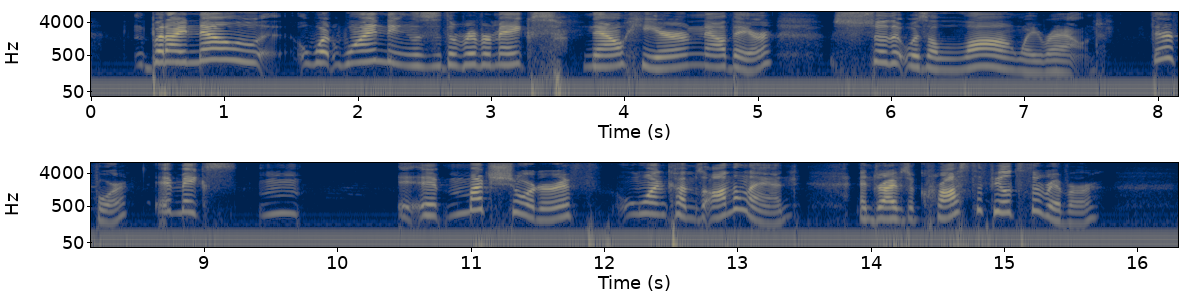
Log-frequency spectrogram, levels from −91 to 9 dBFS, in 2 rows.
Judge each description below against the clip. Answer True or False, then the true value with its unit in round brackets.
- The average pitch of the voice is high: True (265 Hz)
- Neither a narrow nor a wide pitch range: False (5.9 semitones)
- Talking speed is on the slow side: False (145 wpm)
